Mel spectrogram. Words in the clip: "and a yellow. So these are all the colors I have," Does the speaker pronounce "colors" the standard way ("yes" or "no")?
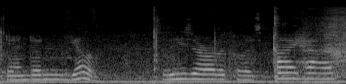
yes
